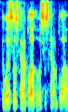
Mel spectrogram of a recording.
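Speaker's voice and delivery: low, soft repeated thought; hushed inner voice. Retold or imitated. Player near the final whistle, hushed inner thought. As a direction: say it under your breath, sinking further.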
